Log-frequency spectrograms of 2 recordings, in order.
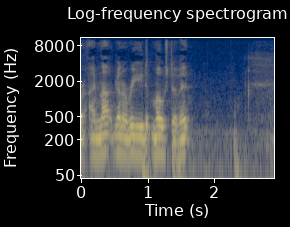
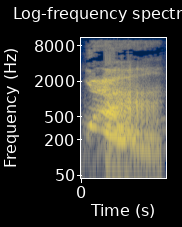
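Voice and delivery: loud deep shout of approval; whole room hollering yeah; mock congregation shout; chapel cheer; 8 semitones lower, 15 dB louder than usual. Chapel responds to prayer.

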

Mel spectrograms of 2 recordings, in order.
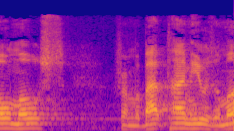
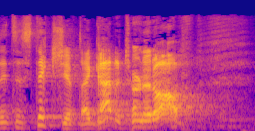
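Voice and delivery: raised voice building to loud and high; retold frantic protest; 6 semitones higher, 9 dB louder than usual. Driver to hospital staff pulling him out, exasperated retold shout. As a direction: act out a panicked objection, louder to the end.

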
